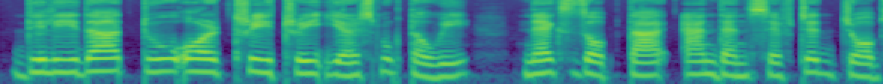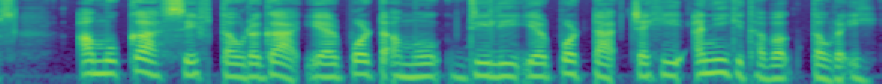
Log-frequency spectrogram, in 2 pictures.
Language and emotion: Manipuri, neutral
